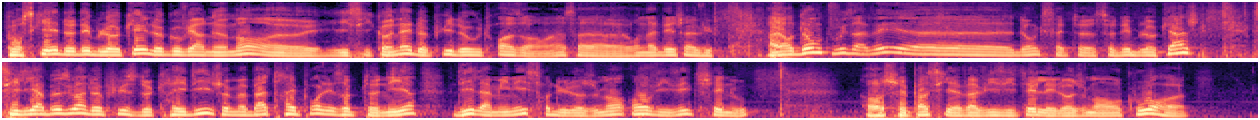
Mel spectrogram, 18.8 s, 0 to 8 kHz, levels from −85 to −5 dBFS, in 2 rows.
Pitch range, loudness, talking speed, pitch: 105-145 Hz, -12 LUFS, 215 wpm, 120 Hz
